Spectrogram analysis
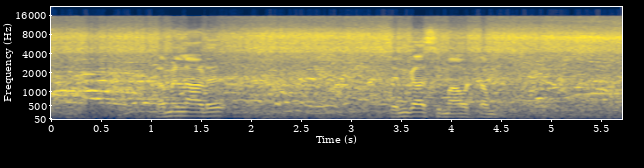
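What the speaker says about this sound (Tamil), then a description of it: "குற்றால அருவி ஐந்தருவியில் இன்றைக்கு இன்பச் சுற்றுலாவில் கலந்து கொண்டு ஐந்தருவியில் குளித்து மகிழ்கிறோம்" Kutralam's Five Falls waterfall in Tenkasi, Tamil Nadu, roars as a loud, steady broadband rush throughout, with a voice speaking over it.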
